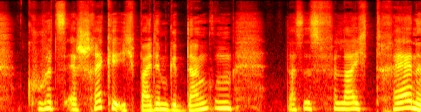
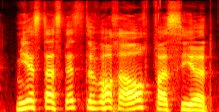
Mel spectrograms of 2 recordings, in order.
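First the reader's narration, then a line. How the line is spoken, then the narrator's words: Woman calling out. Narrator (German): ruft eine Frau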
